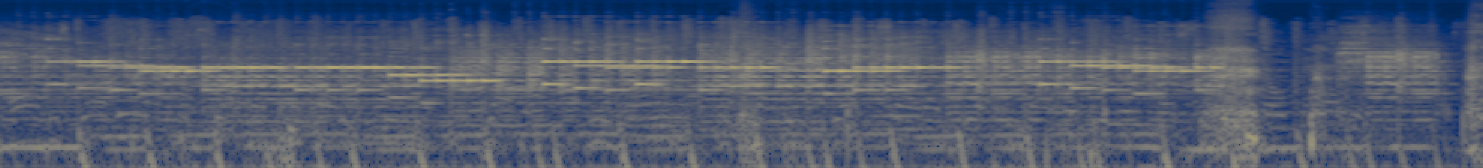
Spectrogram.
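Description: A mobile phone ringtone goes off in the middle of an interview. A loud, looping electronic melody plays over a steady repeating beat, with a brief noisy burst near the end.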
